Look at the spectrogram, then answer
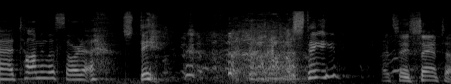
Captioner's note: laughs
